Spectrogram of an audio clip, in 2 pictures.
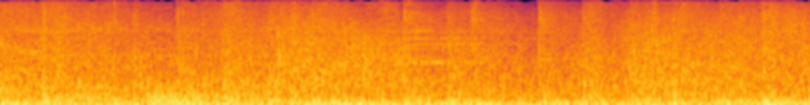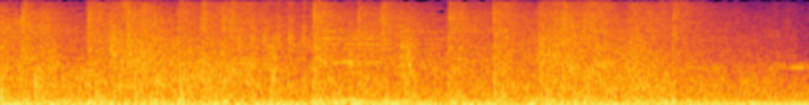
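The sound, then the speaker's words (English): Heavy booming blasts of incoming enemy artillery fire in combat roll in one after another, loud and dense, with rumbling low-end impacts and crackling debris filling the space between them. “There's too much to be gained from deciphering the sounds of incoming fire.”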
